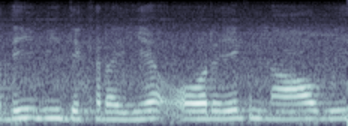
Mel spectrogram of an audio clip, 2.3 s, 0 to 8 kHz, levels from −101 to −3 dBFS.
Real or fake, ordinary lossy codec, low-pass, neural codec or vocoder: real; none; none; none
